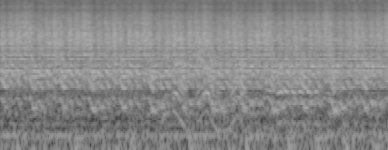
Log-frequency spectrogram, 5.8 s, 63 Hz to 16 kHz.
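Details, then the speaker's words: Chevy 350 V8 race car engine, noise getting worse; a foreign object (suspected bullet or socket sucked in from the intake manifold) is loose in the combustion chamber: strong running with uneven, random bangs off-beat from the firing, like something bouncing. "It sounds like something bouncing."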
